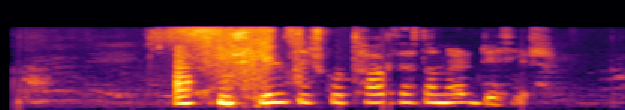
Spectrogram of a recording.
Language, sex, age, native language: Icelandic, male, 12, Icelandic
